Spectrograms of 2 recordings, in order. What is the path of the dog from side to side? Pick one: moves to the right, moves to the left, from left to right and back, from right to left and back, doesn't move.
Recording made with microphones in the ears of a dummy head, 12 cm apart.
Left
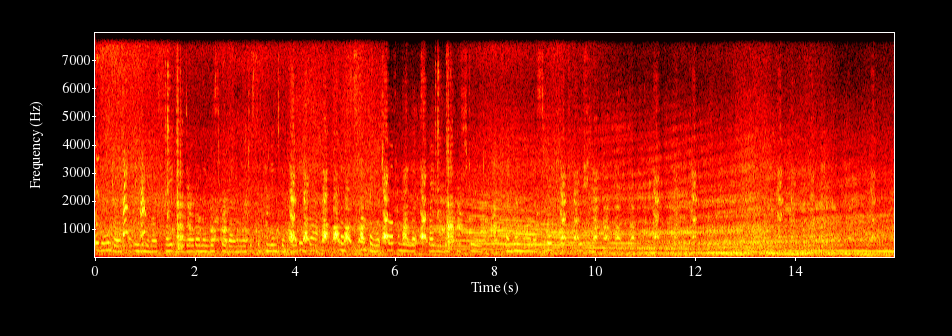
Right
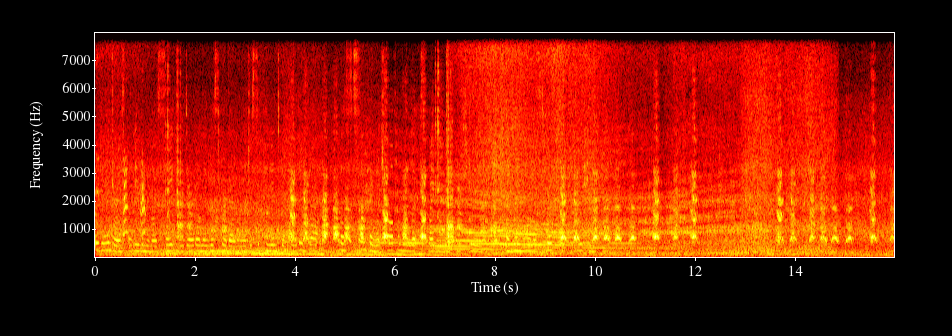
moves to the right.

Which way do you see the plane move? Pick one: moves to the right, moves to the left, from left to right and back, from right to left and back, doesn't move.
moves to the left.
